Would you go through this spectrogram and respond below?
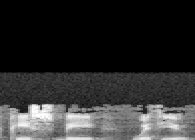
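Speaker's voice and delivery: very soft, slow and low; a hushed, unhurried greeting of peace; gentle blessing. Acted. Voicing Jesus greeting the disciples.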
